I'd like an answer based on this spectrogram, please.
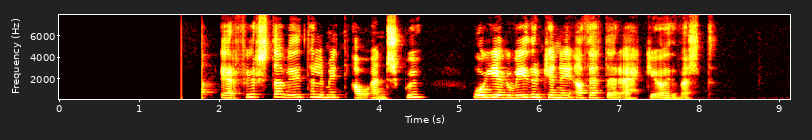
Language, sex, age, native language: Icelandic, female, 40-49, Icelandic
